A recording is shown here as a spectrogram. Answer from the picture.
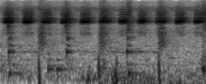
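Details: During summer holidays near Cahors in the Midi-Pyrénées, cicadas sing a steady, high, pulsing buzz that throbs several times each second.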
